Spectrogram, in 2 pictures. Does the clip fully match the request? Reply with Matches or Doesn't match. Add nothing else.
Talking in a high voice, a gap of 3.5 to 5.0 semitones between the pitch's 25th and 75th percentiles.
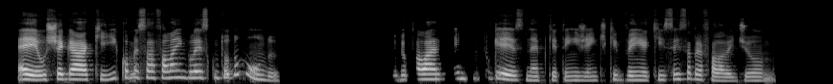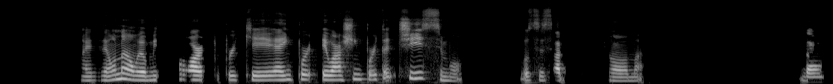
Matches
